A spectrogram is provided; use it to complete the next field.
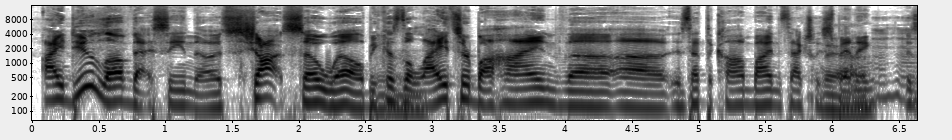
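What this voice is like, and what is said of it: Usual voice. Nothing is said of it.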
